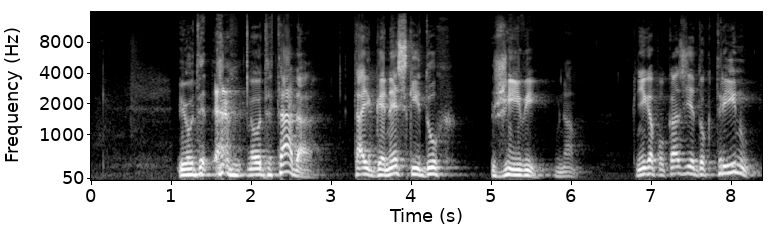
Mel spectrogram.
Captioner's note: coughs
